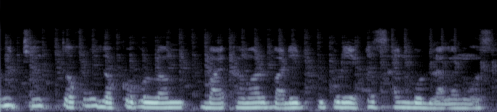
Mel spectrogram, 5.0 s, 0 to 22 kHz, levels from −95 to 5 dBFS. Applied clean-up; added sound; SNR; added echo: classical method WPE with log-MMSE.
